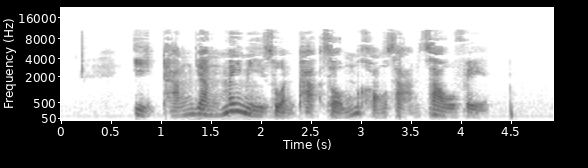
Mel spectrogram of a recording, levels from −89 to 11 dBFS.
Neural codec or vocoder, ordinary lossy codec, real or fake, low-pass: none; AAC, 32 kbps; real; 10.8 kHz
